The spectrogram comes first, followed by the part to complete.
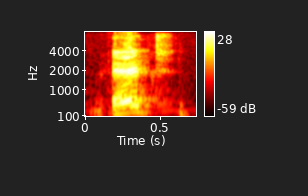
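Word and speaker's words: wedge: और हमने इस वीडियो में देखा कि कुछ शब्दों में डी के तुरंत बाद अगर जी आता है तो हम डी का उच्चारण नहीं करते हैं। वे शब्द कौन है? एक बार पूरा देख लेते हैं। वेज, एज, वेज, बज, स्मज,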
